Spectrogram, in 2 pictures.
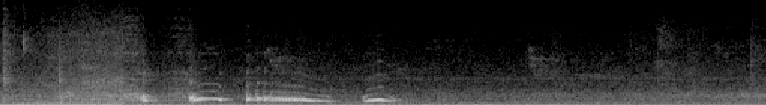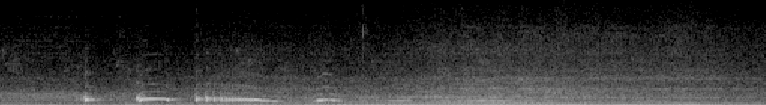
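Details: Lure-calling decoy spotted dove: two clear cooing phrases of short hoots ending in a longer sliding coo, separated by a pause, over steady low hum and faint clicks.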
